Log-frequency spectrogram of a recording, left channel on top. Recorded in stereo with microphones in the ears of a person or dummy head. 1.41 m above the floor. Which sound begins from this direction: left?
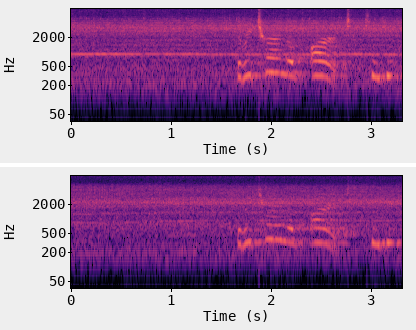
A woman speaking, at 1.7 s.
